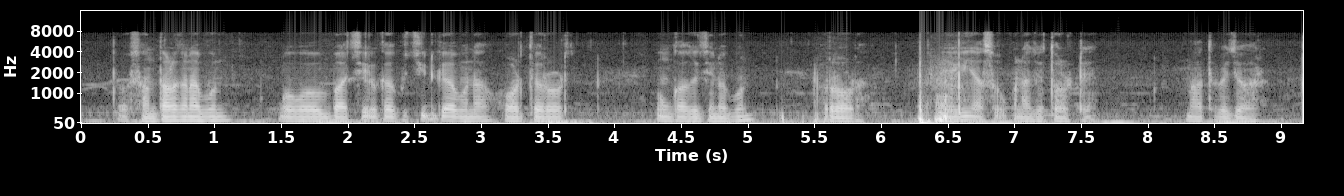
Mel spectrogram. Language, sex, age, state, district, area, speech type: Santali, male, 18-30, West Bengal, Uttar Dinajpur, rural, spontaneous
